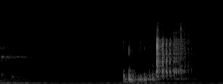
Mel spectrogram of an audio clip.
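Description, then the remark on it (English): A short, rattling clatter of dice tumbling and knocking together as they are rolled, landing on an 11, lasting under a second, with no one speaking. “Well, that's an 11 on the dice, so we're at a 14.”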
